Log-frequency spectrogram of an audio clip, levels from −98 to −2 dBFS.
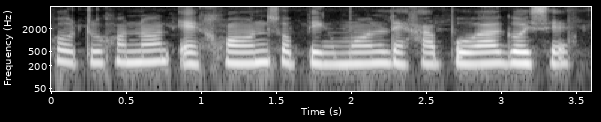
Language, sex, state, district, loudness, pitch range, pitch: Assamese, female, Assam, Sonitpur, -16 LUFS, 230-250 Hz, 240 Hz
